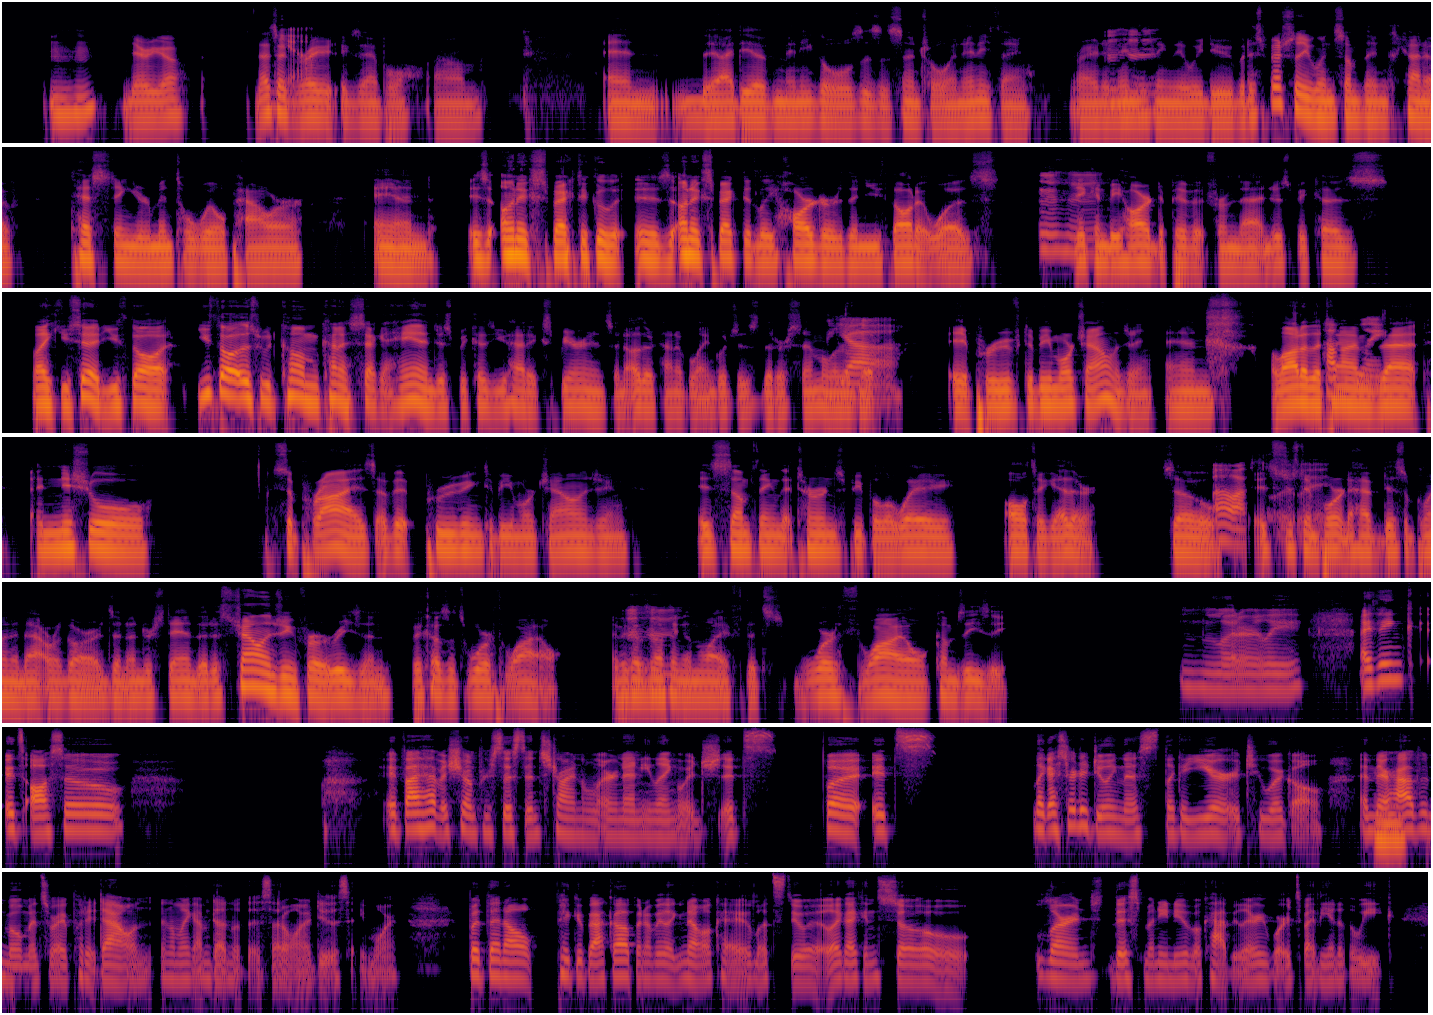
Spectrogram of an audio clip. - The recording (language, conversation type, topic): English, unstructured, How do I stay patient yet proactive when change is slow?
- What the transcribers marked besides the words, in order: scoff; tapping; sigh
